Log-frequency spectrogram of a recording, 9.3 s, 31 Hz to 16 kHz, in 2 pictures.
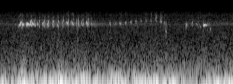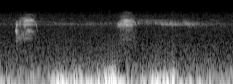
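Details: Long-eared owl recorded on a live broadcast on 17 June 2017 at 12:14: two harsh, hissing squeaks about two seconds apart, with faint trilling songbird chatter earlier and steady low background rumble.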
